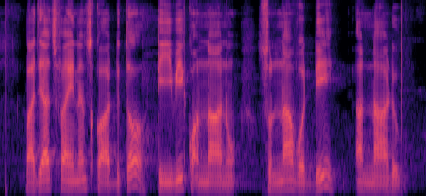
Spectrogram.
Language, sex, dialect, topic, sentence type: Telugu, male, Utterandhra, banking, statement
